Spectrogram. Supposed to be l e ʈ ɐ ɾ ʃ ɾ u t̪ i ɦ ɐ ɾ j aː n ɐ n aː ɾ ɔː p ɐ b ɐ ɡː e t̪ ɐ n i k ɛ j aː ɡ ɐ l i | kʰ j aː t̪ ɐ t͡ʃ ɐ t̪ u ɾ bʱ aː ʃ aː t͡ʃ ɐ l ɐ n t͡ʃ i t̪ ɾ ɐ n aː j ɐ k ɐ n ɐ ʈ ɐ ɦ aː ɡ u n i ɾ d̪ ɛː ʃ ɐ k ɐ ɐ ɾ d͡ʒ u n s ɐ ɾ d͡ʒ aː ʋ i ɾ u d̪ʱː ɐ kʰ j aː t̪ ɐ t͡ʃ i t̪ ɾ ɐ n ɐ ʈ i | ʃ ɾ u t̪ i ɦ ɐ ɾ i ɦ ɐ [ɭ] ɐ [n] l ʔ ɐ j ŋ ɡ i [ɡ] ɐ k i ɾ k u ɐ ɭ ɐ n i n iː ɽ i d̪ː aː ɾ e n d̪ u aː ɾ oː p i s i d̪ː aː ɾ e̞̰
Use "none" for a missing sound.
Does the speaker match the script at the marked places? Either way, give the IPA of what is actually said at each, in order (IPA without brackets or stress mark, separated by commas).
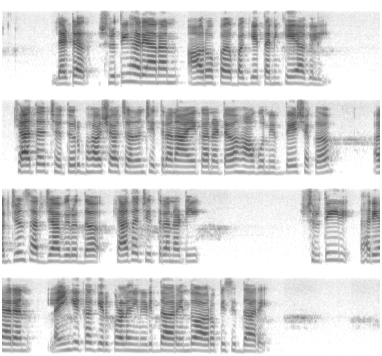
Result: ɾ, n, k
